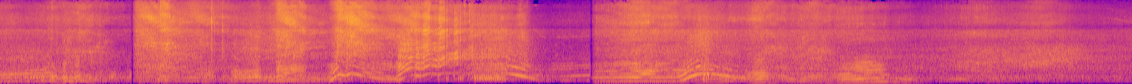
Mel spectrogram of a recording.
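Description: A stream of motorcycles and scooters riding past close by, one after another, their engines revving and each rising then falling in pitch as it goes by. The last few seconds are quieter, steady traffic noise.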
